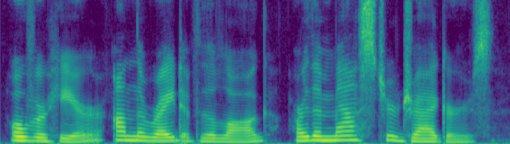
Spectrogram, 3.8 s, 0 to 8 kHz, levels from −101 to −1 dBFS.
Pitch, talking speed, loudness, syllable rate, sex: 195 Hz, 190 wpm, -18 LUFS, 5.1 syllables/s, female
